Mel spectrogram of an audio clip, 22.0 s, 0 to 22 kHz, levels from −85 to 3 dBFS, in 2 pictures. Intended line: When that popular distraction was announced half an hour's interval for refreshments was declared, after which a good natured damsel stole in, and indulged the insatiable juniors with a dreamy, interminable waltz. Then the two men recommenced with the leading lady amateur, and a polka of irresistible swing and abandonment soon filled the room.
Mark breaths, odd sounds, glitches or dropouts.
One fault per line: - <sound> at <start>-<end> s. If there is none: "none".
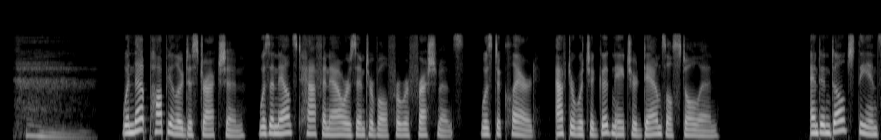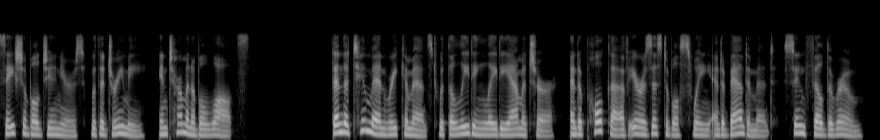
- sigh at 0.1-1.2 s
